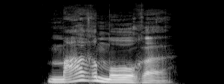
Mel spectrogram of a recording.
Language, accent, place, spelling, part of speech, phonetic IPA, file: German, Germany, Berlin, Marmore, noun, [ˈmaʁmoːʁə], De-Marmore.ogg
- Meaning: nominative/accusative/genitive plural of Marmor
